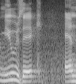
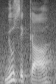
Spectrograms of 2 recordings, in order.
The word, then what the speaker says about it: musika: balay, siya nakadungog sa musika. Do you pronounce it as musica or musika?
